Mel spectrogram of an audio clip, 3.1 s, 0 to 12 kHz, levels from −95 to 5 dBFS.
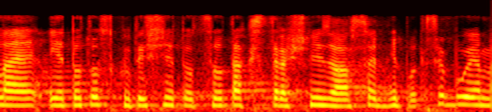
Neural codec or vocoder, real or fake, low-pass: codec, 16 kHz, 4 kbps, X-Codec, HuBERT features, trained on general audio; fake; 7.2 kHz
